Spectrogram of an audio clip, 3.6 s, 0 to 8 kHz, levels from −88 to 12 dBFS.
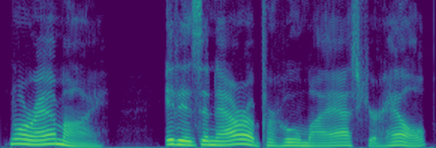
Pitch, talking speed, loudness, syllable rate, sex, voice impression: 180 Hz, 215 wpm, -16 LUFS, 4.7 syllables/s, female, slightly feminine, very gender-neutral, very middle-aged, slightly thick, slightly tensed, powerful, slightly bright, slightly soft, slightly muffled, fluent, raspy, slightly cool, slightly intellectual, slightly refreshing, sincere, very calm, slightly friendly, slightly reassuring, very unique, slightly elegant, very wild, slightly sweet, lively, kind, slightly modest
